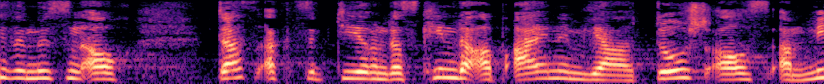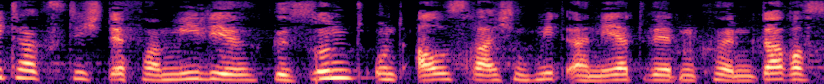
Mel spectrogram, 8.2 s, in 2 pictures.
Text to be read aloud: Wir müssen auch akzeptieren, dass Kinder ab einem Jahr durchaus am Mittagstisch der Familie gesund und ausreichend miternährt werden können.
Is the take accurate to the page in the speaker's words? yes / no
yes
